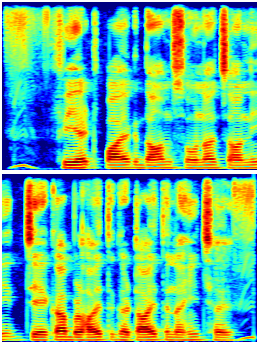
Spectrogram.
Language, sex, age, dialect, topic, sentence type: Maithili, male, 18-24, Bajjika, banking, statement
